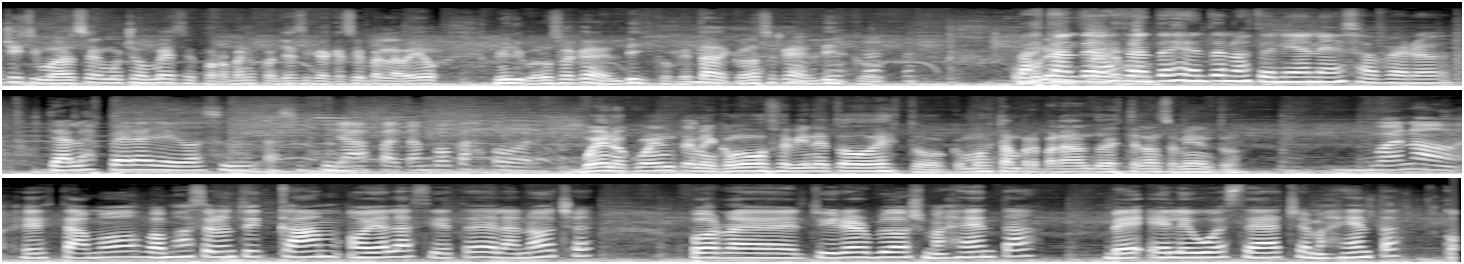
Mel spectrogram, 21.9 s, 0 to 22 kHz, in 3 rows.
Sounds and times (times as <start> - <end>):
Speech: 0.0 - 4.5, 5.1 - 13.6
Music: 0.0 - 21.8.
